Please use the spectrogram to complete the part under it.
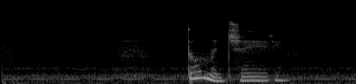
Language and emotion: Russian, sad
